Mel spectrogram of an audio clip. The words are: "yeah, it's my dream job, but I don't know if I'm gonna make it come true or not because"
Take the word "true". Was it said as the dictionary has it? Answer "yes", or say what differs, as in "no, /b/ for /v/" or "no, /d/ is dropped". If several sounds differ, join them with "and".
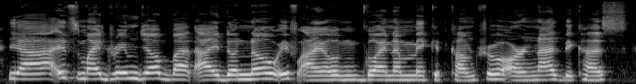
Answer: yes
